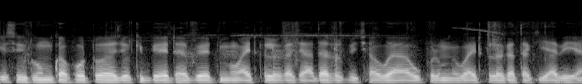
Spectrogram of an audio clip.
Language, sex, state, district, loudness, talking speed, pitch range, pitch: Hindi, male, Bihar, West Champaran, -15 LUFS, 265 wpm, 95-100 Hz, 100 Hz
